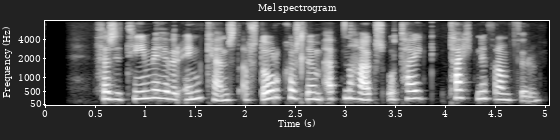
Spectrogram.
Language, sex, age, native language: Icelandic, female, 20-29, Icelandic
